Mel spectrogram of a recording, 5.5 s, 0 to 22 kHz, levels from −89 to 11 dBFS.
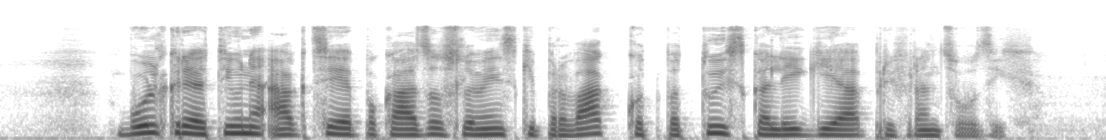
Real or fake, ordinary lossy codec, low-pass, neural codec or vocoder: real; none; 9.9 kHz; none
